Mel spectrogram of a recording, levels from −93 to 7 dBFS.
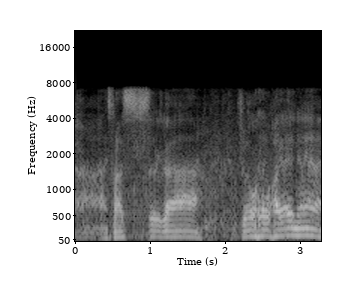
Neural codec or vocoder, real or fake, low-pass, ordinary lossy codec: codec, 24 kHz, 1.5 kbps, HILCodec; fake; 7.2 kHz; none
